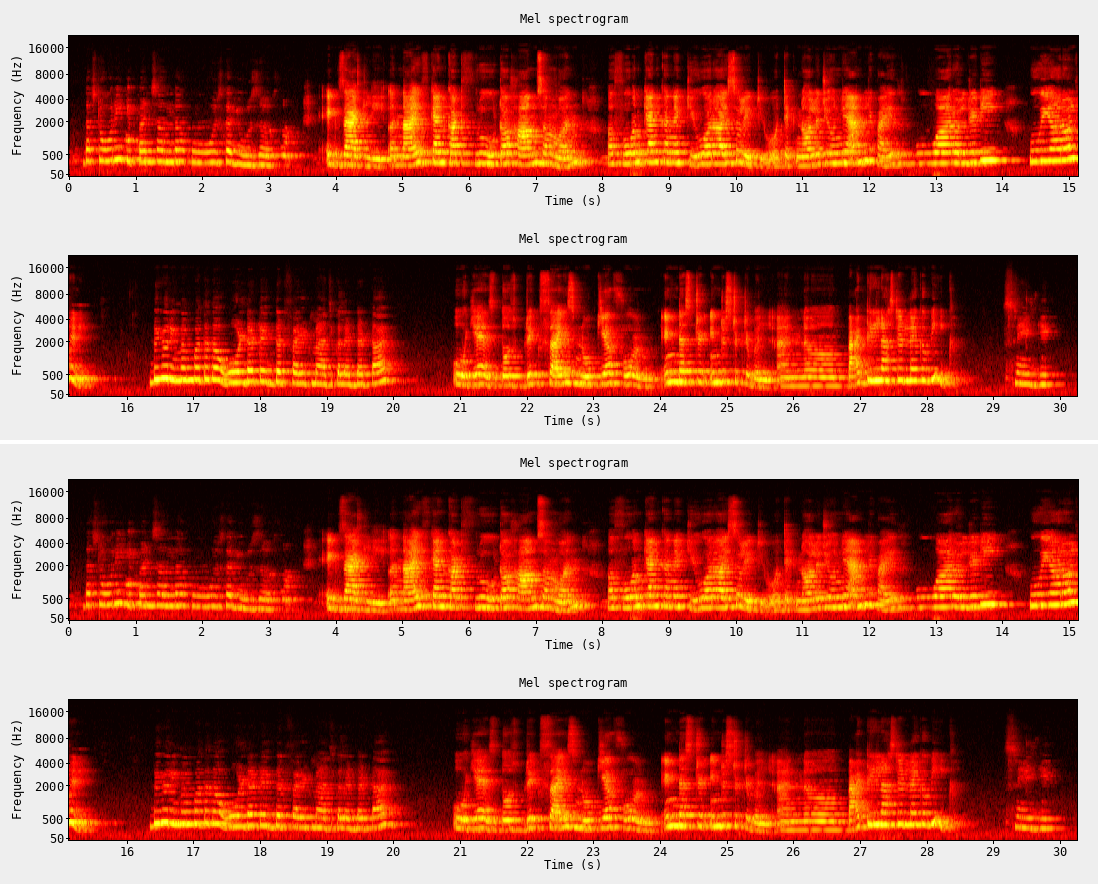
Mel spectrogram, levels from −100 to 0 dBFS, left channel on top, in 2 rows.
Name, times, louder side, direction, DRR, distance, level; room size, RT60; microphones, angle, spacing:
voice 1, 0.2-3.1 16.3-20.0 29.2-29.8, left 4 dB, 50° left, 4 dB, 0.4 m, -31 dB
voice 2, 2.9-3.3 3.8-7.7 8.1-13.9 14.4-15.4 20.9-28.3, left 2 dB, 30° left, 2 dB, 1.1 m, -30 dB
5.2 x 4.7 x 4.6 m, 0.68 s
head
